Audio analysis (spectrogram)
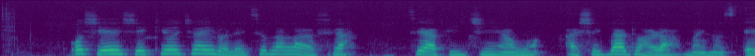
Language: Yoruba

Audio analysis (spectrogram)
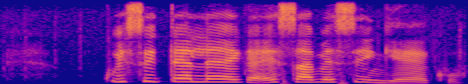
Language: Zulu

